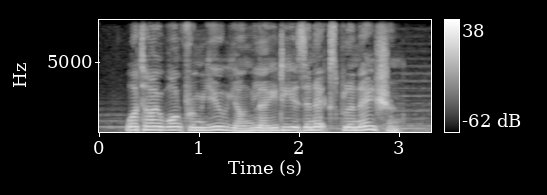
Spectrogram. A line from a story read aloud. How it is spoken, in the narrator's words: I answered flatly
